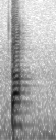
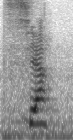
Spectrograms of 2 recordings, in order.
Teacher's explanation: For ta, the tongue on top of your upper teeth. Ta. For tsya, the tongue is kind of closer to the roof of your mouth, very intense.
